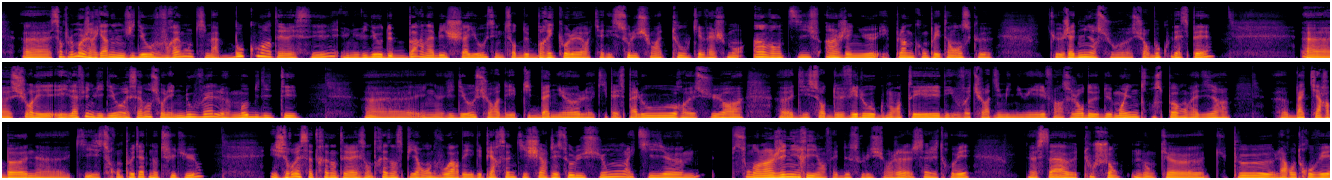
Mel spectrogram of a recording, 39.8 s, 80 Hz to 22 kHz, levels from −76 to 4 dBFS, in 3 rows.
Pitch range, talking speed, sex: 115-145 Hz, 205 wpm, male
